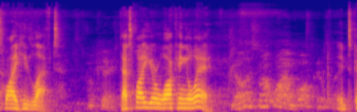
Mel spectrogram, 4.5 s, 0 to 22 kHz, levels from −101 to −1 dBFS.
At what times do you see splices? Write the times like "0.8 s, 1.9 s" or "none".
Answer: none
